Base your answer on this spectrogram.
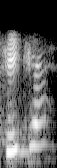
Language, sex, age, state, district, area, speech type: Hindi, female, 18-30, Uttar Pradesh, Mirzapur, urban, conversation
